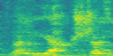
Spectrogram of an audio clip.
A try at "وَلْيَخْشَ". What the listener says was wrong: Yang kali yah tu jangan macam ha. Wal yah.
